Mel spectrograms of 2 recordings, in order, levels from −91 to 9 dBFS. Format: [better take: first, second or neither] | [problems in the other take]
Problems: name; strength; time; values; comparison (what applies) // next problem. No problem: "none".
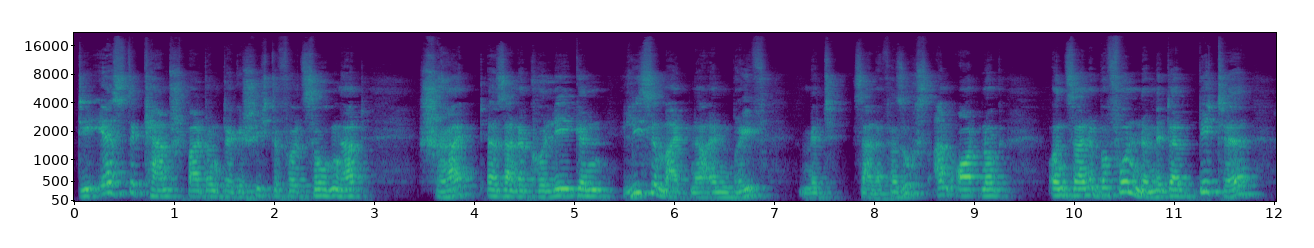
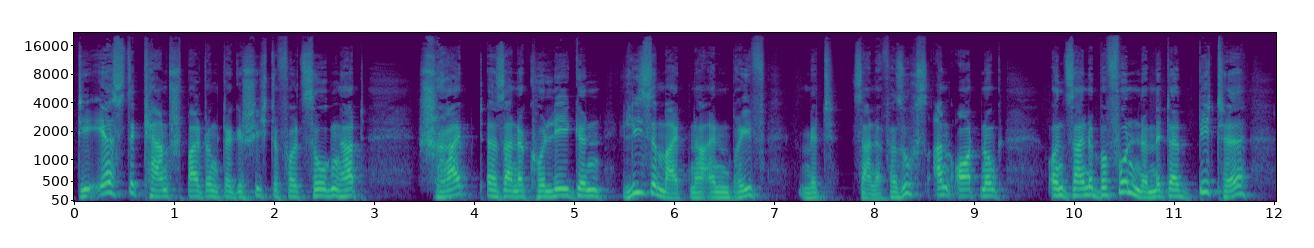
second | room echo; noticeable; dies away in 0.4 s // off-mic speech; far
